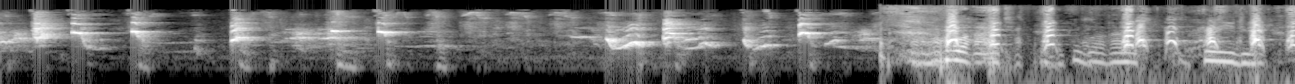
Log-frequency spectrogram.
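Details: A domestic dog gives short, sharp barks in quick bursts, some with a whining, yelping edge.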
